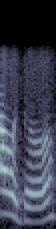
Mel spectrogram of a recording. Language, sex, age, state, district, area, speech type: Kannada, female, 30-45, Karnataka, Dakshina Kannada, rural, conversation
